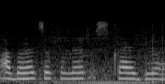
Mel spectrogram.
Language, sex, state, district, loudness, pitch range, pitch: Marathi, female, Maharashtra, Sindhudurg, -30 LUFS, 260-270 Hz, 270 Hz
